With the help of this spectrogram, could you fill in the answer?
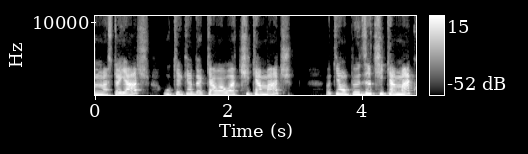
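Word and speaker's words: Kawawachikamach: Marilyn Gill, OK, ben, il y a l'intelligence artificielle de Google qui nous dit que ça se prononce bien Kawawachi Kamach.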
